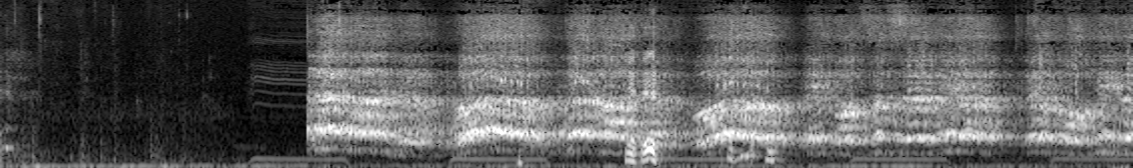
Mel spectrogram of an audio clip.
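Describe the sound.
A phone ringtone, called Ferg's official ringtone, of a football crowd chant bursts in after a few quiet seconds: a loud, dense roar of many voices singing in rhythm, with a steady low pulsing tone repeating underneath.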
